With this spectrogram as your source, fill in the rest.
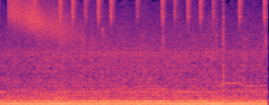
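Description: A tuned car engine runs on a chassis dyno in a shop, a loud, steady close rumble holding throughout with sharp intermittent clicks over it.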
